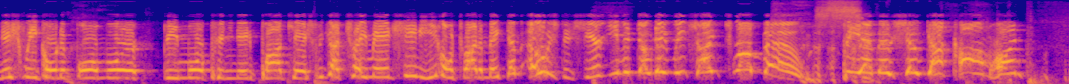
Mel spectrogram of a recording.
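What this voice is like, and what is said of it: Put-on Dundalk Baltimore accent. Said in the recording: “I didn't do the accent last week ... When in doubt, go Dundalk?”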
